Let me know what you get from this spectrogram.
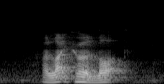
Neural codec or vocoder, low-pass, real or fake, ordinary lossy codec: none; 5.4 kHz; real; none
